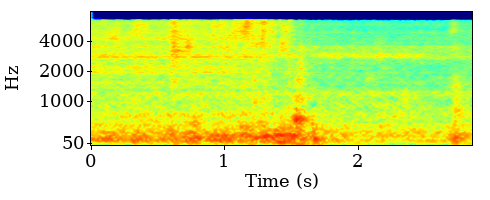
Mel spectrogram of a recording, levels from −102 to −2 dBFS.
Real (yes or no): no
